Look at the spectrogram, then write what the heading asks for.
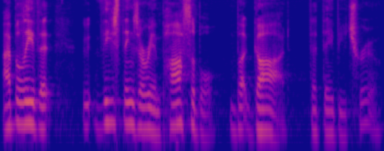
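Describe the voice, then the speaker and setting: A man's voice: on the high side, measured pace, darkish tone, muffled recording. A man from the United States, a pastor, telling a story in a sermon and acting out the lines of the people in it. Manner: conversational, acts out quoted dialogue.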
